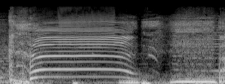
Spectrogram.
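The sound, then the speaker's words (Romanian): A man's voice imitates a goat coughing on the Morning Glory show, giving one loud, drawn-out bleat, then a brief rough break and a short low grunt-like sound. “hai te rog eu frumos, cum tușește capra?”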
